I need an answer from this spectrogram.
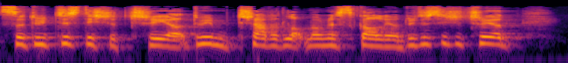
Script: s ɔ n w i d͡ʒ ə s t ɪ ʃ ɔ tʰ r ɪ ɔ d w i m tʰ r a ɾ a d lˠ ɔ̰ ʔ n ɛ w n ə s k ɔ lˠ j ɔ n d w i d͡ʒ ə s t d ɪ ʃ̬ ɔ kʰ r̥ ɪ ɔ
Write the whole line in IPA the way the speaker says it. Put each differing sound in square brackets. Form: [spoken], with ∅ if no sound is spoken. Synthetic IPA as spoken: s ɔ [d] w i d͡ʒ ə s t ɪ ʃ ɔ tʰ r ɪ ɔ d w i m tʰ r a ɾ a d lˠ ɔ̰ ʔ [m] ɛ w n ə s k ɔ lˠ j ɔ n d w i d͡ʒ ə s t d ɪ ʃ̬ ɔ [tʰ] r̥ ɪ ɔ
